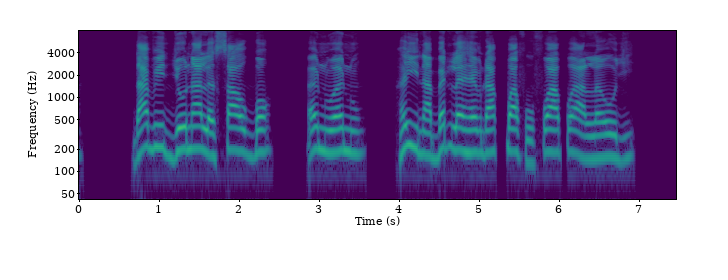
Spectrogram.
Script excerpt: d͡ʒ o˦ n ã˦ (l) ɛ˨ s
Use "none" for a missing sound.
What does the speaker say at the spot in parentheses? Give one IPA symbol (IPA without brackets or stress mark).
l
